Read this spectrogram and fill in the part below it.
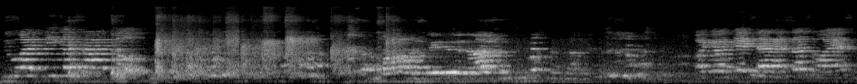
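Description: Children clapping hands in a classroom clapping game, bursts of rhythmic claps alternating with a teacher's voice and chatter, loud and close with brief pauses between rounds.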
